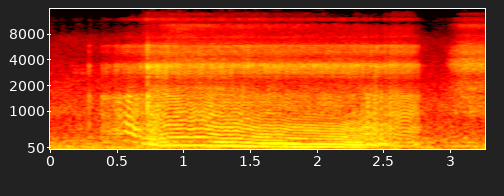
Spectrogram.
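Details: A sleeping pug snoring: one long drawn-out rasping snore with low, wavering buzzy tones that swell and fade over about two seconds, heard indoors.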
